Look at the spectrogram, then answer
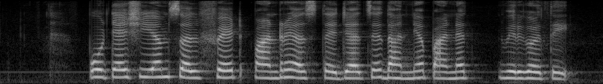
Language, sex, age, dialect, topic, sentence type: Marathi, female, 18-24, Standard Marathi, agriculture, statement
